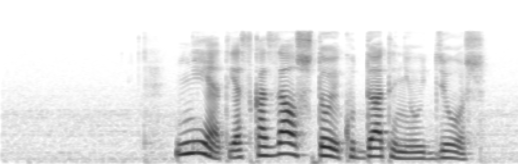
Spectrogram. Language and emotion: Russian, angry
